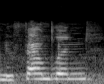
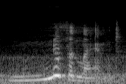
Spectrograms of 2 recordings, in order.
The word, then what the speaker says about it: Newfoundland: pronounced newfoundland it's not newfoundland it's not newfoundland it's newfoundland understand rubber band that is where my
